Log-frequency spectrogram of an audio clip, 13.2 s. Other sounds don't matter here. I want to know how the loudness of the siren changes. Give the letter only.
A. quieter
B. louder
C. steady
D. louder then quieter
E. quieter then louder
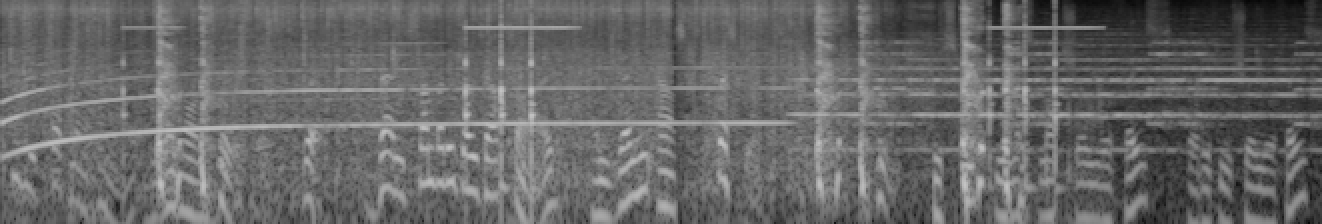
A.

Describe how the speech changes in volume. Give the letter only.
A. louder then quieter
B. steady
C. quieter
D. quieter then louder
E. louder
A.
